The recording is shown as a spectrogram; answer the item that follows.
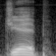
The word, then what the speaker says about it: gib: uh John Romero clarifies how to pronounce jibb it's pronounced jib because it comes from giblet so there you go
